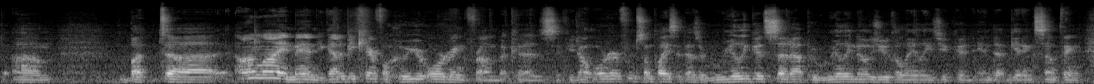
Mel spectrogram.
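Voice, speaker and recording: A man's medium-pitched voice at a fairly quick pace, with fairly even intonation, noticeable background noise and audible room echo. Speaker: ukulele hobbyist vlogger. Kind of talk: casual product review vlog. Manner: fast; hesitant, many fillers.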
